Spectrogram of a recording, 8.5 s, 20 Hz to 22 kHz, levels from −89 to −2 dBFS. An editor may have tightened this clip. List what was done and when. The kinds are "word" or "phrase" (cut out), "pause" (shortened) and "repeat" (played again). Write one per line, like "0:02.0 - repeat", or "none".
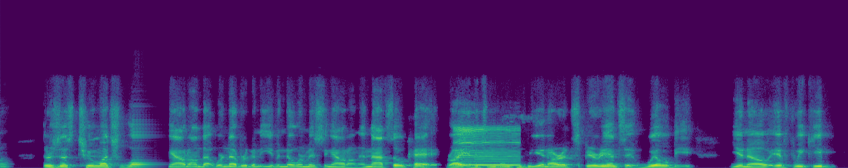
0:01.7 - phrase
0:04.4 - pause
